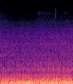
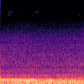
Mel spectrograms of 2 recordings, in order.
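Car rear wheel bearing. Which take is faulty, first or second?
second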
